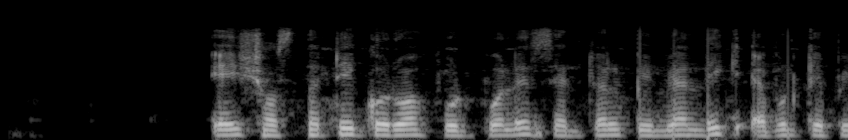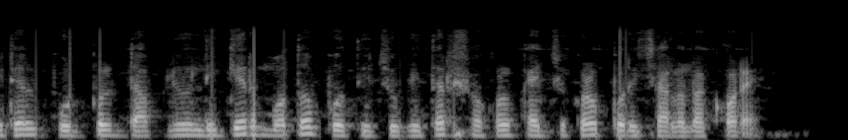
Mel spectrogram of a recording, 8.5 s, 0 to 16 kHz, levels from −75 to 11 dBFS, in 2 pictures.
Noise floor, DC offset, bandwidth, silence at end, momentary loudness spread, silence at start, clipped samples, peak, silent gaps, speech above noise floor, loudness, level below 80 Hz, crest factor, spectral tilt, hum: -79 dBFS; under 0.1%; 7.4 kHz; 0.45 s; 5 LU; 1.05 s; under 0.1%; -2 dBFS; none; 61 dB; -19 LUFS; -50 dBFS; 16 dB; -8 dB/octave; none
